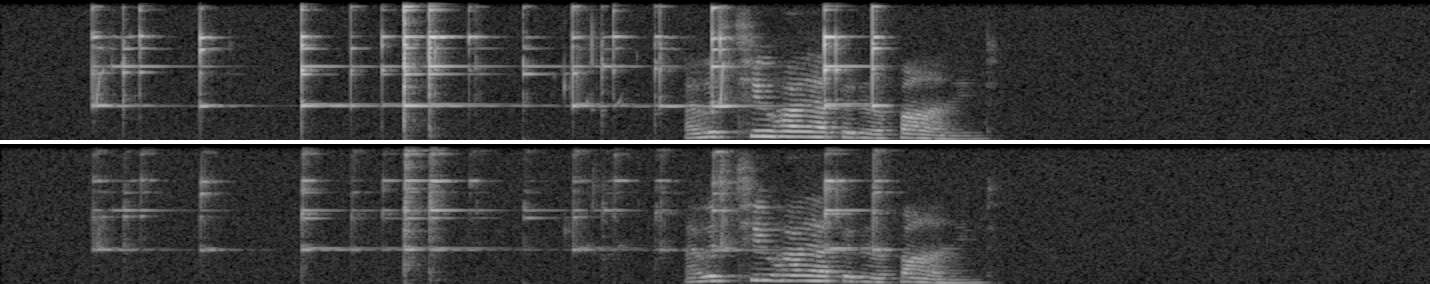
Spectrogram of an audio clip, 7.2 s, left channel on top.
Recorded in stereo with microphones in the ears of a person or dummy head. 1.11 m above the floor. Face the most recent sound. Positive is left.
turn(degrees=40)  # may be behind; listen again after turning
